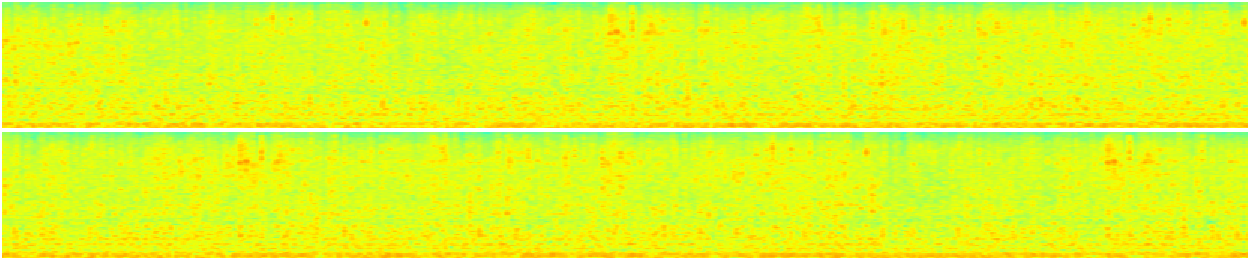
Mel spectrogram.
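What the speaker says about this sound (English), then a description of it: "So right now I'm feeling the thrumming of the engine on my seat." A propeller aircraft engine in the DCS flight simulator game thrums as a loud, continuous, steady drone, a dense low rumble with no talk over it.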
